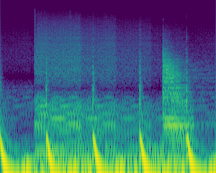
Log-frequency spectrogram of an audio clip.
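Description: Electronic dance music from a techno DJ mix: a steady four-on-the-floor kick drum, about two beats a second, over deep bass. The highs drop out briefly at the start, and a rising swell builds near the end.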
